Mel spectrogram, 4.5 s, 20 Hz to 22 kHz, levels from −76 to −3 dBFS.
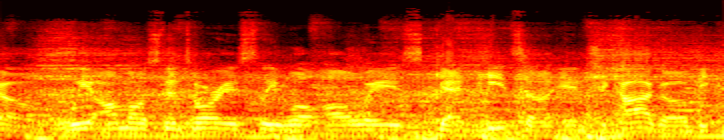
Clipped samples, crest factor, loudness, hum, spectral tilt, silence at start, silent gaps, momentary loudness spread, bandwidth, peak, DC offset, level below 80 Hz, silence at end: under 0.1%; 12 dB; -12 LUFS; none; -4.5 dB/octave; 0 s; none; 3 LU; 17 kHz; 0 dBFS; under 0.1%; -26 dBFS; 0 s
